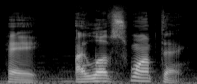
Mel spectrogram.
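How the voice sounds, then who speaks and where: A man's voice: mid-range voice, animated, slow pace, a bit bright, faint music behind. A man playing a friendly, enthusiastic comic book fan with a teasing, keen manner in a radio drama. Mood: eager debating.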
